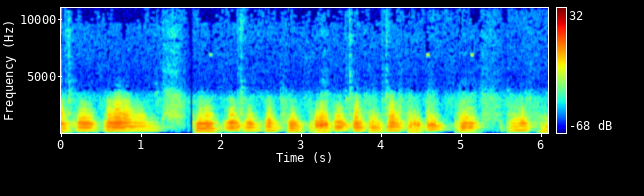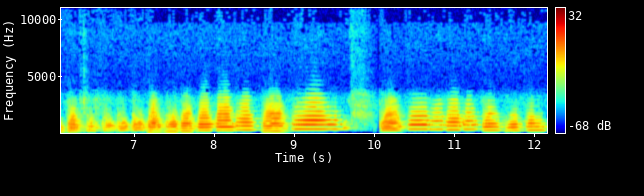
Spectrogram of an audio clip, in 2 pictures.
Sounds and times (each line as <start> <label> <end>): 0.0 playing the trombone 12.1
